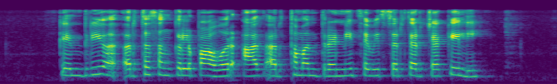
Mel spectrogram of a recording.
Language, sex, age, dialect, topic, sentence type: Marathi, female, 51-55, Standard Marathi, banking, statement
